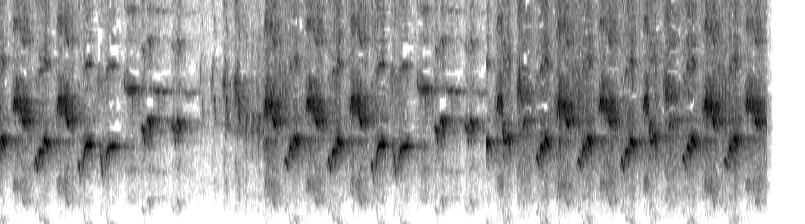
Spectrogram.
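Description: Birds chirping, a rapid run of short downward-sliding chirps at about three a second; the chirping cuts off suddenly near the end.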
